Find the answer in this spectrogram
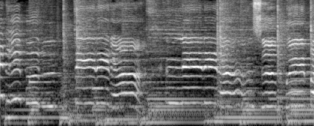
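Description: Female jazz singer scatting a fast wordless line that leaps and slides in pitch, with vibrato on the held notes, over double bass and drum kit accompaniment.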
